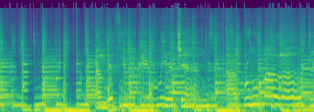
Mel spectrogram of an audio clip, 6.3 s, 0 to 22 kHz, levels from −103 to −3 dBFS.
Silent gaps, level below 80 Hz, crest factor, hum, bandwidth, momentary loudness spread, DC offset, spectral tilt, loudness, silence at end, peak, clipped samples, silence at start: none; -14 dBFS; 6 dB; none; 12 kHz; 4 LU; under 0.1%; -7 dB/octave; -11 LUFS; 0 s; -2 dBFS; under 0.1%; 0 s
